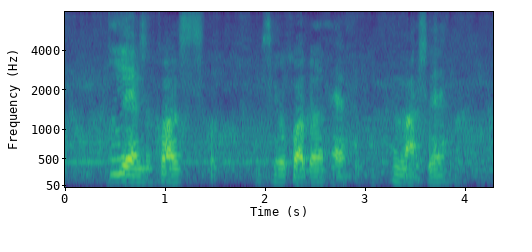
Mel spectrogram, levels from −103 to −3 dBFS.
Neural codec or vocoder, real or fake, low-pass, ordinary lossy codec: codec, 16 kHz, 2 kbps, FreqCodec, smaller model; fake; none; none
